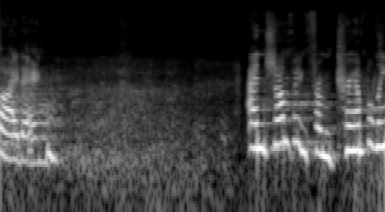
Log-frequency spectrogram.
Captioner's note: laughter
